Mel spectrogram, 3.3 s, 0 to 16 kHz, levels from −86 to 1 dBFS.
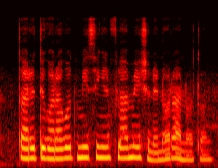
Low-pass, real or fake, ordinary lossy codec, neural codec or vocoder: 10.8 kHz; real; AAC, 64 kbps; none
